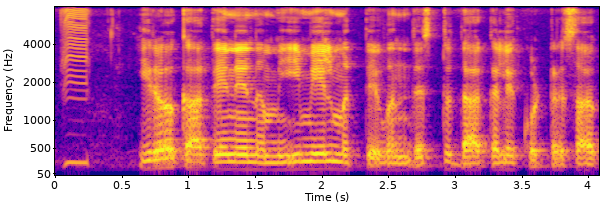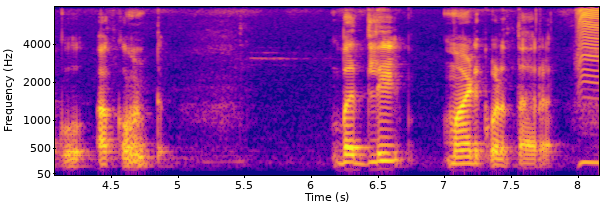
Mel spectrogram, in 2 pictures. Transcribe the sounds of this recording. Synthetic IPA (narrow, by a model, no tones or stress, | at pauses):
iɾɐʋɐkaːt̪eːnenɐmːɐiːmeːlmɐt̪ːeʋond̪ɐʂʈud̪aːkɐlekɔʈːɾesaːkṵɐkɐwɳʈ | bɐd̪li | maːɽikɔɽt̪a̰ːɾɐ̰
